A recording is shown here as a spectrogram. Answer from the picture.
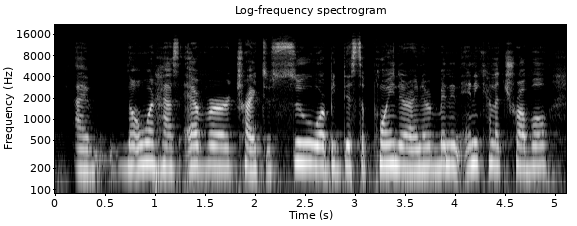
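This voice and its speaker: A woman's very fast, monotone, flat delivery with a Spanish accent, over noticeable background noise. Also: medium pitch for a woman. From Los Angeles, South Gate. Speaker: real estate team leader. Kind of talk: interview.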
